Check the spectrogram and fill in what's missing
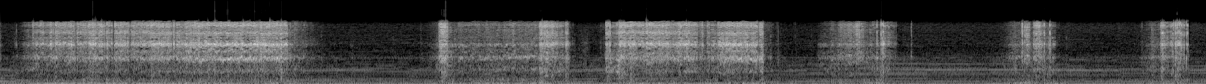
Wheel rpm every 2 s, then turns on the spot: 110, 100, 60, 100, 40, 20.
4-6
